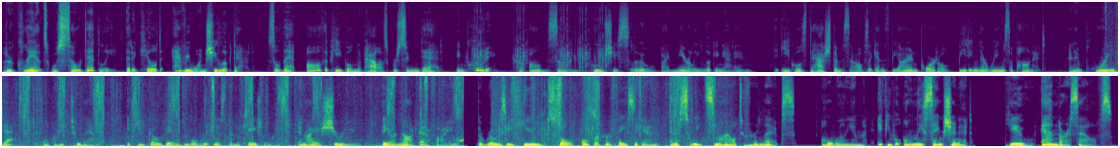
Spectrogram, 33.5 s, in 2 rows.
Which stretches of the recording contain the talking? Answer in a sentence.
The talking can be heard from 0.0 to 33.4 s.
